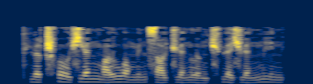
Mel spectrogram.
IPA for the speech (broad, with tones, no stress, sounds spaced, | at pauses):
pʰ ɥ ɛ˨˦ ʈ͡ʂʰ o˥˨ ʊ̯ ɕ j ɛ˦ n m ɑ˨˦ ʊ̯ l w ɔ˥˨ m y˨˦ n s ɑ˨˦ ʊ̯ t͡ɕ ɥ ɛ˨˦ n l ɤ˨˩ ŋ t͡ɕʰ ɥ ɛ˥˨ ɕ ɥ ɛ˨˦ n m i˥˨ n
